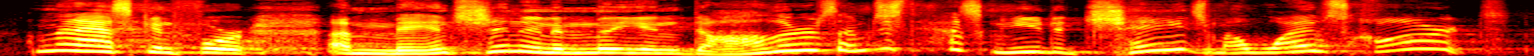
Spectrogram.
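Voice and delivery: loud, high, desperate demand; exasperated cry for an answer; anguished prayer. Acted. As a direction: plead with God at near-shouting pitch. Acts out questioning God in prayer.

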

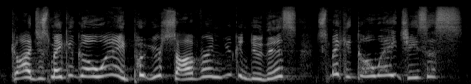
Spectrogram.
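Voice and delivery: high, loud mock plea; pity-party pleading. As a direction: whine to God in self-pity. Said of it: "you have a pity party".

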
